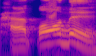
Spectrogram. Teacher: hatab ada qalqalah kubra. Ya, pantulannya harus jelas. Itu hatab. Kita baca lagi ya.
